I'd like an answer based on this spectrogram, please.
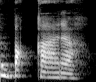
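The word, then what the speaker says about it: بقرة: Προφέρεται Μπακάρα, το κάπα βγαίνει από μέσα. Είναι ένας ήχος τον οποίο δεν τον έχουμε στην ελληνική τη γλώσσα.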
